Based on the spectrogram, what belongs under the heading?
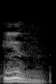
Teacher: فإن وقفنا نقول إذ تعود الذال للظهور لأنها انفصلت صوتيا عن الظاء بعدها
